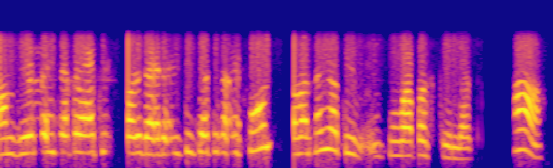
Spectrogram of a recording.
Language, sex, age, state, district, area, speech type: Maithili, female, 18-30, Bihar, Muzaffarpur, rural, conversation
